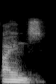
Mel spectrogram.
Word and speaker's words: eins: So here you can see EI sound. EI combination of the letters. So it is always I. You know it.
